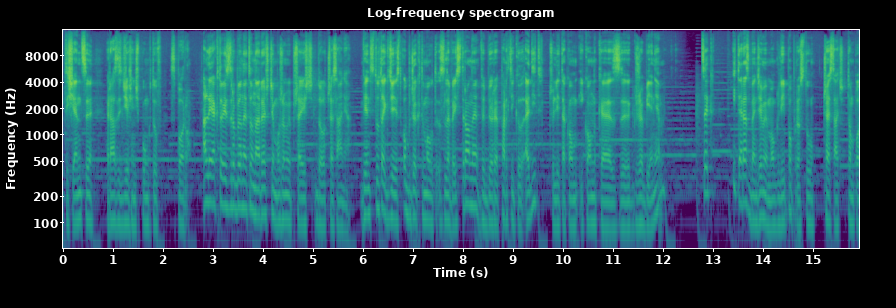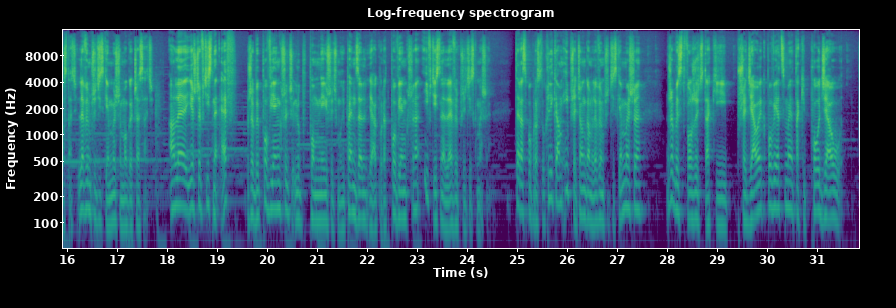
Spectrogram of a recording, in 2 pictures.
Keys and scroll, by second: 19.4 f.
